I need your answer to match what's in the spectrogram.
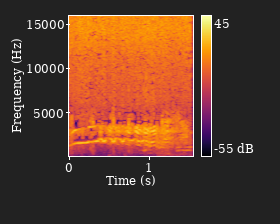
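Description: horse neighing

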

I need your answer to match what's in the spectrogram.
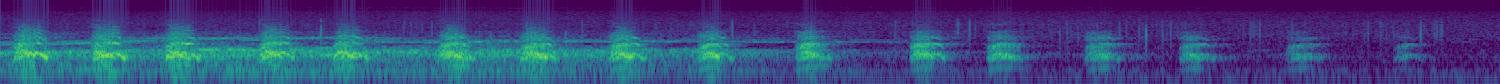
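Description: dog barking

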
